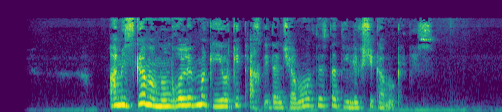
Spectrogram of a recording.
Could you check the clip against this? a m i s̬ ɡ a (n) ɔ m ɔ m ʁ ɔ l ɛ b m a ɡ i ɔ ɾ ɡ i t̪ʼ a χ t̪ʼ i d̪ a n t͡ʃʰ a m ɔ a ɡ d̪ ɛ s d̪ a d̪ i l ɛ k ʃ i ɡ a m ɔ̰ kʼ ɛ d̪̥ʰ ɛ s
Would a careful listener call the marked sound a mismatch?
yes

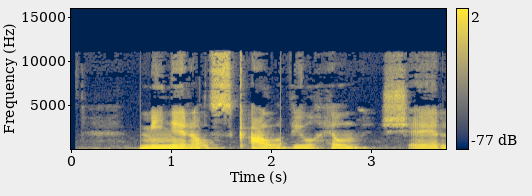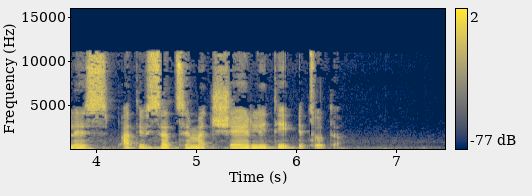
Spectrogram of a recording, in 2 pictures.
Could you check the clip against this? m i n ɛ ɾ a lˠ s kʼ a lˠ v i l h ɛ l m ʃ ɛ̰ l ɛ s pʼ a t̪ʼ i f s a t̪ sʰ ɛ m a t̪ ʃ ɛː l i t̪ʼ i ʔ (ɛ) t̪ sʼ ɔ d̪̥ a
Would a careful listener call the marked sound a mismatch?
no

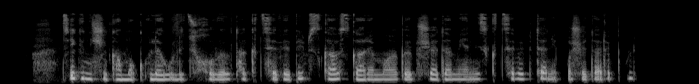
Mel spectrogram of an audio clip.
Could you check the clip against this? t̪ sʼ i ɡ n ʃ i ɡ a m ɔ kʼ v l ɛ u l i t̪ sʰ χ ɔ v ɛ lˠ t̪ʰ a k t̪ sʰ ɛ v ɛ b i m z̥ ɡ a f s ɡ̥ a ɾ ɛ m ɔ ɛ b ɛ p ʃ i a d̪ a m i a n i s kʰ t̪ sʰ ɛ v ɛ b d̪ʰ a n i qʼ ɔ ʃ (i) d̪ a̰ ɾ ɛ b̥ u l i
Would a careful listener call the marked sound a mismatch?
yes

